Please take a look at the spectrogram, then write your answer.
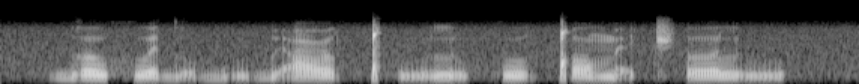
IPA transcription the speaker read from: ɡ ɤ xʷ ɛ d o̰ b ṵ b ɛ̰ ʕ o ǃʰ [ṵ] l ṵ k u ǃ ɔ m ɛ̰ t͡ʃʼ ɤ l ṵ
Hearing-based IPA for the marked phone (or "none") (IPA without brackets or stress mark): ṵ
